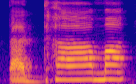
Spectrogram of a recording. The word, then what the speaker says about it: తద్ధామ: యద్గత్వా ననివర్తంతే తద్ధామ తద్ధామ ద కింద ద వత్తు మా ప్రాణక్షరం ధ తద్ధామ పరమం మమ పరమం అక్కడ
